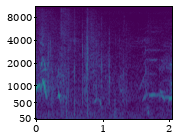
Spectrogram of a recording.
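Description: Footsteps of people hurrying along a paved path, with faint distant voices calling out from about halfway through.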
